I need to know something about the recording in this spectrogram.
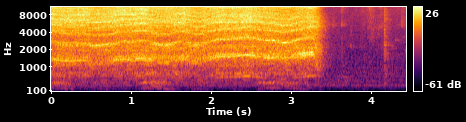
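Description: Cordless electric wine opener's motor whining as it works the corkscrew into and out of a wine bottle's cork, its pitch wavering and climbing slightly before it cuts off suddenly a little over three seconds in.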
